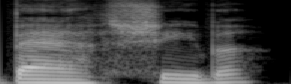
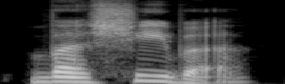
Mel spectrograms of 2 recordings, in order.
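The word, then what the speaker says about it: Bathsheba: word bath she laughed I don't think her name is pronounced that way it's more like bash sheiba with the tea being silent it's bath Sheba after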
